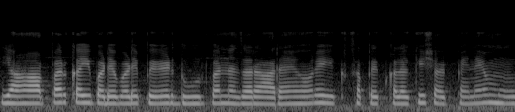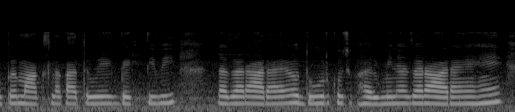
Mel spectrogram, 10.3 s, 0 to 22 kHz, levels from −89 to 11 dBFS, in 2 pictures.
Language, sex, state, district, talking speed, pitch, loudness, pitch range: Hindi, female, Bihar, Madhepura, 230 wpm, 225 Hz, -34 LUFS, 215-230 Hz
